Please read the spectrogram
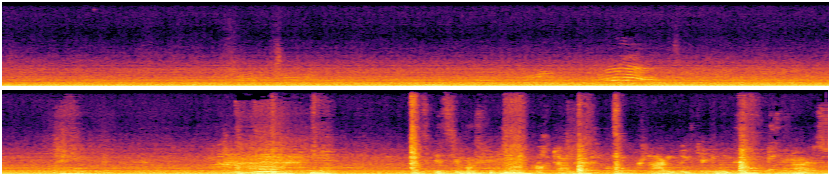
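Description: Diesel railcar idling at a standstill, a steady low hum in the cab. A sharp knock near nine seconds, then muffled voices and a few clicks from about ten seconds in.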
